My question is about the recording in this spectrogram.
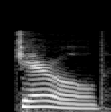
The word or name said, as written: jerold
